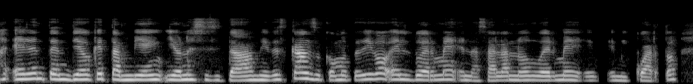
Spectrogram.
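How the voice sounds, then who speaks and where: In a dry, close recording with no echo, a woman with a fairly high voice speaks at a fairly slow pace. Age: 20s. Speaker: recruiter and dog owner. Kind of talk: casual interview chat.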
